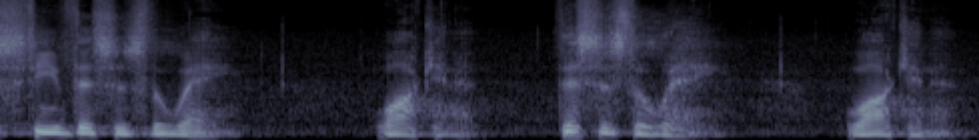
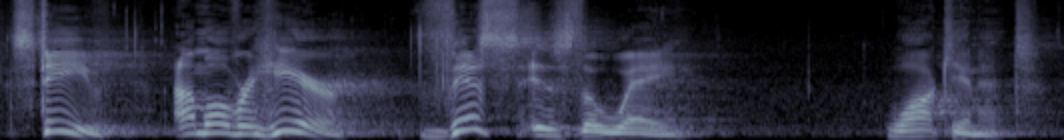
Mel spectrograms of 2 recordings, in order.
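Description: First: Softer and lower, a tender murmur at the shoulder; gentle fatherly nudge. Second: Calling out to a stray. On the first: Heavenly Father squeezing Steve's shoulders, soft tender guidance. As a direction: coax him kindly from just behind. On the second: Shepherd calling wandering Steve back, slow patient call. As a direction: call him back from up ahead. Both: Acted.

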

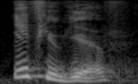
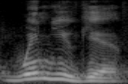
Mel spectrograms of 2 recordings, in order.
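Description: First: "If" lightly stressed, rising, as the rejected reading; wrong word stressed. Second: "When" stressed and spoken firmly as the true wording. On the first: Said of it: "He did not say". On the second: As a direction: put the weight on "When". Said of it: "He said". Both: Shown as a demonstration.

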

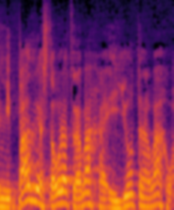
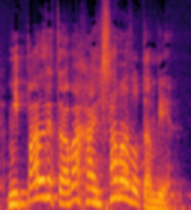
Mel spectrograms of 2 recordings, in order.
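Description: First: Said in the usual way. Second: Slow, weighty stress on "Padre"; deliberate preacher's emphasis on "Padre". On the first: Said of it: "Y el Señor les dice". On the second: Shown as a demonstration. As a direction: lean into "Padre" slowly and firmly. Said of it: "O sea, le está diciendo".

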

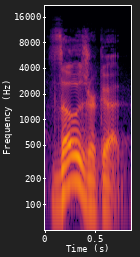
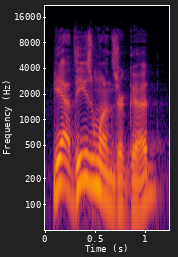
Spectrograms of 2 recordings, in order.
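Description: First: Said in the usual way. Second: Mock store clerk. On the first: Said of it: "that's how you correct that". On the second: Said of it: "I hear this at, like, shoe stores".

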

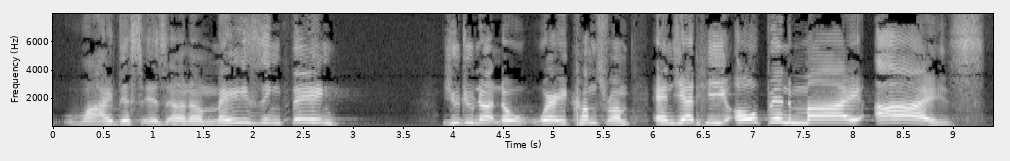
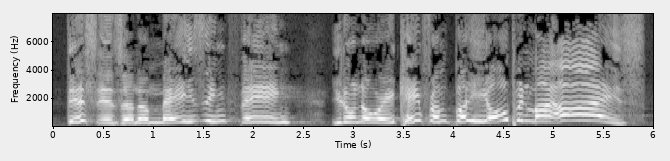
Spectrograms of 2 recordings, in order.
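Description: First: High, slow exclamation of wonder; amazed blind man. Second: Very high, loud, drawn-out cry; exultant blind man. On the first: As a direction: stretch out the astonishment, voice lifted high. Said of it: "That's how he said it". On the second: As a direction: cry out in astonishment at full pitch. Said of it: "I think that's how he said it". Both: Acted.

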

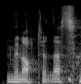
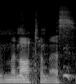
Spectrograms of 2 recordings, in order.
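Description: First: "Monotonous" with N in the last syllable; careful corrected pronunciation. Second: "monotonous" slipping to monotomous, with M; mispronounced word. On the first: Shown as a demonstration. Echoing the friend's correction, "Monotonous" said with a clear N. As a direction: repeat "Monotonous" as mo-NOT-uh-nus. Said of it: "Work, monotonous". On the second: Real, not acted. Agreeing about work, "monotonous" mispronounced as monotomous. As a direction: put an M for the last N in "monotonous". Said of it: "It's not like monotonous".

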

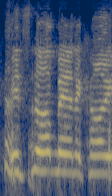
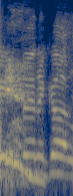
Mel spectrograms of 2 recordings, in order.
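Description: First: "manicotti" with all four syllables, pitched high; high mock correction, full "manicotti"; manicotti as written. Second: "manicotti" cut to "manigot", final vowel dropped; high mock correction, "manicotti" losing its last syllable; dialect manicotti. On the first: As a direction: say "manicotti" in full, ending in "tee". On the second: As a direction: say "manicotti" as Italian-American "manigot". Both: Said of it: "that is also the wrong pronunciation".

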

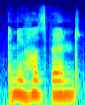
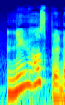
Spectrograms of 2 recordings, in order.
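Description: First: Said in the usual way. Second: Higher, questioning echo of "new husband"; querying own words. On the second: Real, not acted. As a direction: lift "new" in disbelief. Queries own slip, never had one.

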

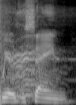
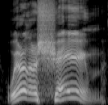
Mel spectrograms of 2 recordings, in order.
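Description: First: Said in the usual way. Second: Slow, slurred Connery "same" like "shame"; Sean Connery accent. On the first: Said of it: "sorry, I wrote that". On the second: Retold or imitated. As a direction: drag out "We're the same" as "We're the shame". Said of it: "he's all like".

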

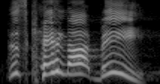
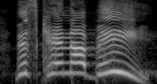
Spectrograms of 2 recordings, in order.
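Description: First: Cannot hit hard, be falls away; this cannot be, weight on cannot; stress on cannot. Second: Be drawn out and falling at the end; this cannot be, weight on be; stress on be. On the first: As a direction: punch the word cannot, slowly. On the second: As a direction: land hard on be, slowly. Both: Shown as a demonstration.

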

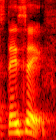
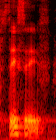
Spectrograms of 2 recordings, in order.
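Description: First: Said in the usual way. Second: Much softer, lower trailing repeat; soft stay safe. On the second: Acted. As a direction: let it fade off quietly. Quieter repeat of phrase.

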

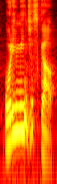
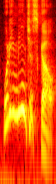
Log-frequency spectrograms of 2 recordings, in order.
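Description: First: Imitating the girl. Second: Much higher mock girl, hand on his shoulder; exaggerated girl voice. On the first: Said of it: "And she goes". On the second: Teller mimicking the girl touching his shoulder in a much higher voice. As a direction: push the pitch way up, pleading. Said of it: "put her hand on my shoulder and she goes".

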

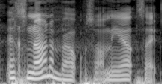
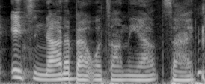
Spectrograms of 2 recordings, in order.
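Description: First: Loud, voiced mock moral; mock emphatic. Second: Whispered mock moral; stage whisper. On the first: Mocking the movie's heavy motif, loud and emphatic. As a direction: repeat the lesson loudly. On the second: Mocking the movie's heavy motif, stage whisper. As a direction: whisper the lesson pointedly.

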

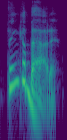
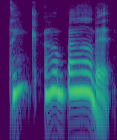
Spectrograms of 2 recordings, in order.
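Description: First: Said in the usual way. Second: Slow, emphatic "Think about it", each word drawn out; drawn-out emphasis. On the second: Real, not acted. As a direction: THINK ABOUT IT stretched out slowly, higher. Repeat of the line, stretched out.

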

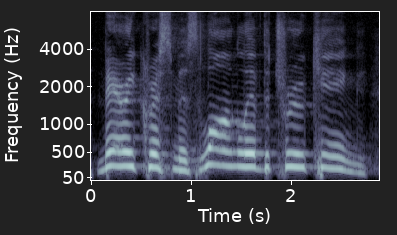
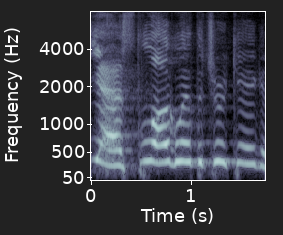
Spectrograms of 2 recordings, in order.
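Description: First: Slow, high and loud, a defiant joyful cry; booming Father Christmas, drawn out and triumphant; defiant joyful proclamation. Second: Imitating himself cheering, much higher and louder, slow; a dad overcome, cheering through tears; mock-tearful triumphant shout. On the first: Acted. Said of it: "defiant, joyful response". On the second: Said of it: "and, like, crying".

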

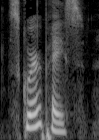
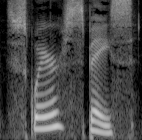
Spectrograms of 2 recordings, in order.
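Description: First: Said in the usual way. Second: Squarespace drawn out slowly, stretched syllables; slow brand tag. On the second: Shown as a demonstration. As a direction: savour the name Squarespace slowly.

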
